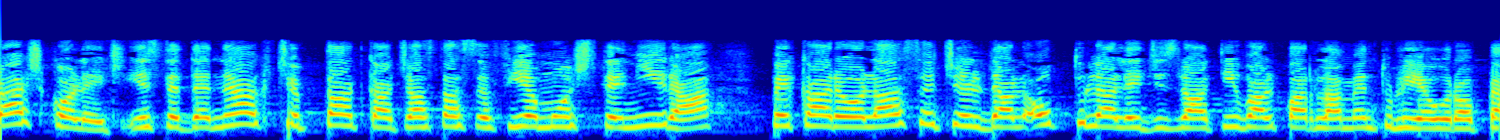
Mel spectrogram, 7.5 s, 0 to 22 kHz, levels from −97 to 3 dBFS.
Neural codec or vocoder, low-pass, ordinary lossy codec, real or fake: none; none; none; real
